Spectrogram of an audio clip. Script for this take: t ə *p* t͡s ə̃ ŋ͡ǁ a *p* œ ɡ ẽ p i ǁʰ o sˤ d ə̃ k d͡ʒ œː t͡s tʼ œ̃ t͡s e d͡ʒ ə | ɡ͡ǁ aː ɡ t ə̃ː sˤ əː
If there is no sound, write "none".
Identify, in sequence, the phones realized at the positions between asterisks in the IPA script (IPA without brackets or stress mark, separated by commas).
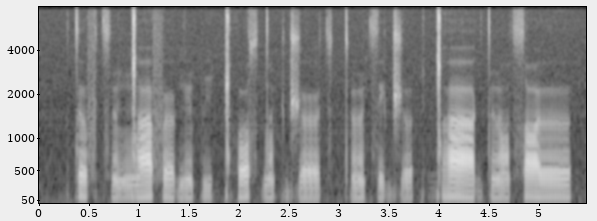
f, f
